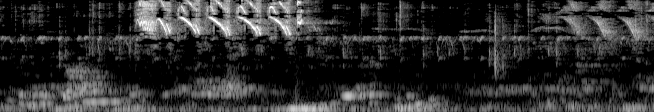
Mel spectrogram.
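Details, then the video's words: Bananaquit singing an unusual song: a quick one-second burst of very high, thin, sibilant notes in a rapid series, repeated near the end, with quiet human voices and faint low room noise. "Sibite Cantando Diferente"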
